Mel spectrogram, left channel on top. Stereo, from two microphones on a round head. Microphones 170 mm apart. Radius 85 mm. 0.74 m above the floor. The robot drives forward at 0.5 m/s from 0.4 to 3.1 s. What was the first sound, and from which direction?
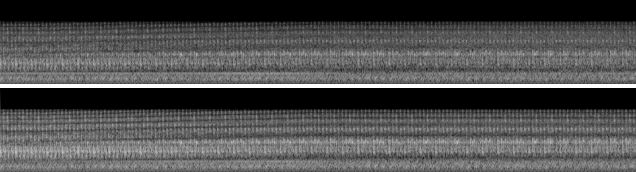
An engine running, 35° right (ahead or behind).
